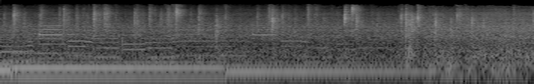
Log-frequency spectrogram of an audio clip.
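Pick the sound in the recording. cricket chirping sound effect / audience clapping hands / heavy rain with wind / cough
heavy rain with wind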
